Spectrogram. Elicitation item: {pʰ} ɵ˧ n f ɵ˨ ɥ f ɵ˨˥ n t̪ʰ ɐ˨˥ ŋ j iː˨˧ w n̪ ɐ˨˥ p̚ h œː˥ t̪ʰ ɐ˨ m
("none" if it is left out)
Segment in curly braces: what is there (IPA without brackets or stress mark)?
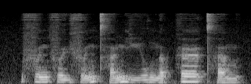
f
